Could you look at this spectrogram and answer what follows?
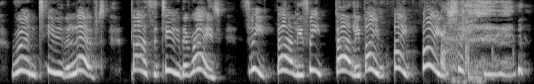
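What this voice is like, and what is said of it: Peppy cheerleader chanting voice. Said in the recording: “put on my best cheer voice”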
